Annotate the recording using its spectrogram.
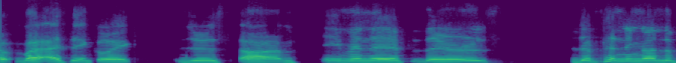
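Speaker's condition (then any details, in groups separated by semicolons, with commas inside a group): Cerebral palsy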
